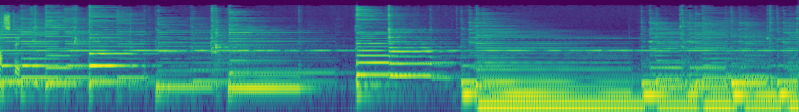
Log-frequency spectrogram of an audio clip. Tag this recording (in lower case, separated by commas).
acoustic guitar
